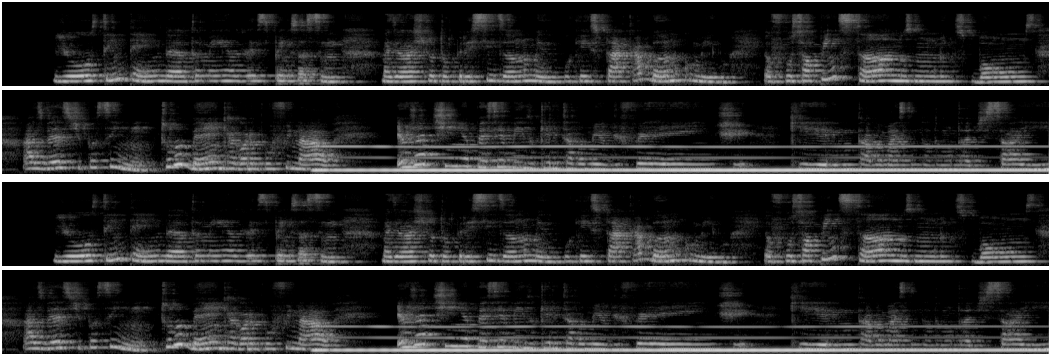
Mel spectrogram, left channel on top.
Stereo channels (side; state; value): both; normal; correlation 0.94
